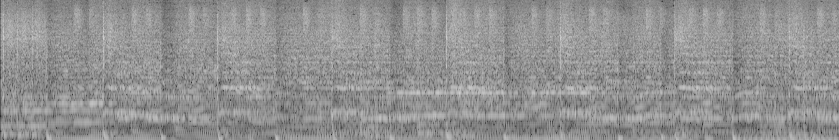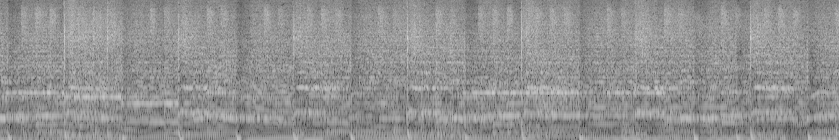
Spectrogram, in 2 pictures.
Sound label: hip hop music tone ringtone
